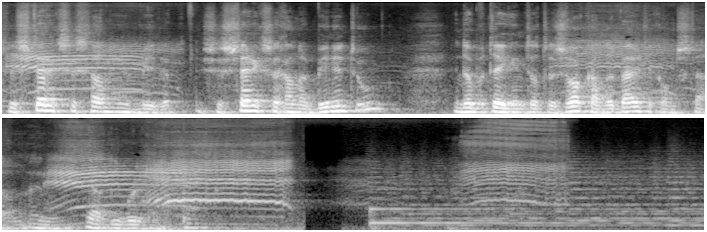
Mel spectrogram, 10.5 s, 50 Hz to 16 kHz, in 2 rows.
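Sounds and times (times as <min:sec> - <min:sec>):
sheep bleating in a flock: 0:00.0 - 0:01.4, 0:04.1 - 0:09.6
speech: 0:00.0 - 0:06.9.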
